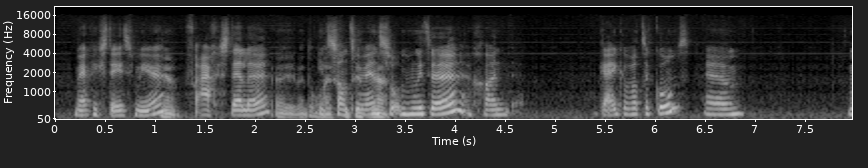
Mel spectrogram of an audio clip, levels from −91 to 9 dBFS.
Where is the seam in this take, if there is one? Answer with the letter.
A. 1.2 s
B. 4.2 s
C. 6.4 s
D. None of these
C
